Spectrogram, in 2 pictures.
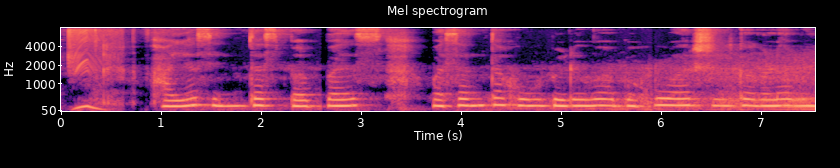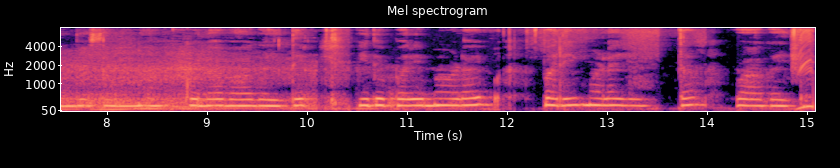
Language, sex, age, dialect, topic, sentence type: Kannada, female, 31-35, Mysore Kannada, agriculture, statement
